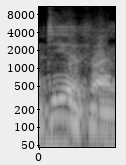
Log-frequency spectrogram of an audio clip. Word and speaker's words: deify: 你看这个字母的 e，它发音变成 e，字母的 i 它反而变成这个字这发音啊跟音标对这个非常不对称。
